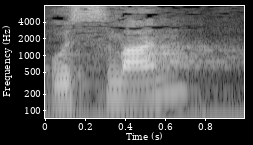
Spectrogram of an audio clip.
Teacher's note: So if a person says Usman, then you're reciting a sin. That's a whistling sound, incorrect.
